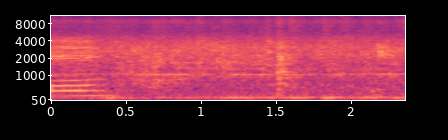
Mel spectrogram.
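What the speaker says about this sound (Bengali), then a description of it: "চিকেন ফ্রাই করা হচ্ছে" Chicken fries in a pan on a large two-burner cooking setup, a steady close sizzle with light stirring scrapes and occasional clinks, a brief tonal sound at the start over the crackle.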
